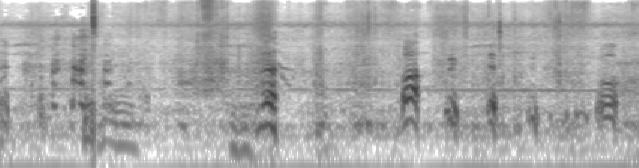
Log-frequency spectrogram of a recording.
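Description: Several short bursts of laughter from a few people, spaced about a second apart, over faint handling noise of a canvas spare-tire cover.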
